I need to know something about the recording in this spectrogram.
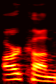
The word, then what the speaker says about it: Archon: Let's move on to Archon modes. And I guess, first of all, am I pronouncing that correctly?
